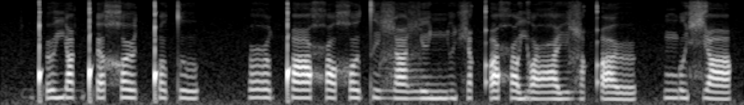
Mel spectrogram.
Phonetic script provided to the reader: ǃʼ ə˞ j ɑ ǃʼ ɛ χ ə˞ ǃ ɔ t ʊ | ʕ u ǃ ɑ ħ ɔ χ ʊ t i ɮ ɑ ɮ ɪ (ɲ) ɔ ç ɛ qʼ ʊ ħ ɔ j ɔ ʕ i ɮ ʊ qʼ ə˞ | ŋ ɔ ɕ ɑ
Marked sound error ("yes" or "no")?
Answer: no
